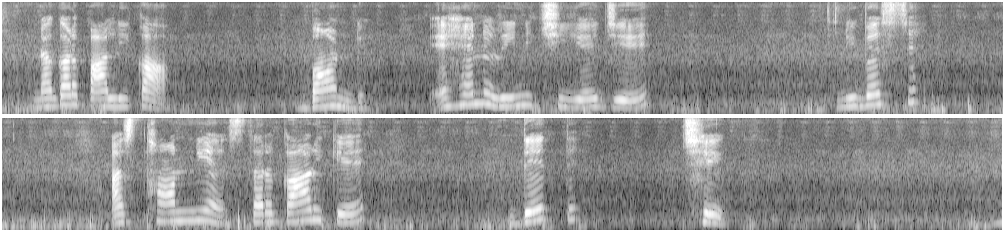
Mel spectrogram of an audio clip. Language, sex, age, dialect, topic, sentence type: Maithili, female, 25-30, Eastern / Thethi, banking, statement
